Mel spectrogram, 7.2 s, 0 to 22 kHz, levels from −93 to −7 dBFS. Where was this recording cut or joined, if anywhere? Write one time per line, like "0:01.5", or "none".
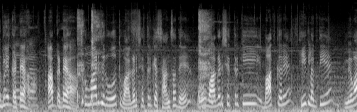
0:01.6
